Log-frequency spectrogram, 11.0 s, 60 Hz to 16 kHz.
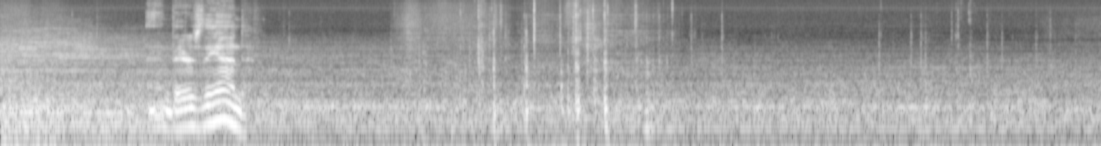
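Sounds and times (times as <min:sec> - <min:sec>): freight train rumbling on rails: 0:00.0 - 0:01.7.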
